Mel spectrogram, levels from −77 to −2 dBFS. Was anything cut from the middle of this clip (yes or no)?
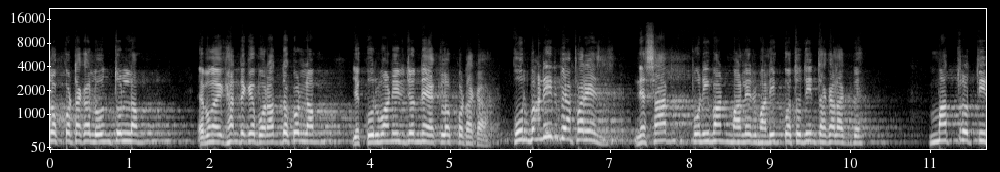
yes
